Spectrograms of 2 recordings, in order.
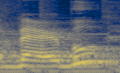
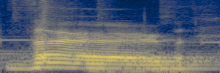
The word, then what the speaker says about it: verb: Por exemplo, a palavra verbo é verb. Você vê o E escrito, você quer falar verb, porque você viu o E.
